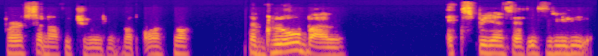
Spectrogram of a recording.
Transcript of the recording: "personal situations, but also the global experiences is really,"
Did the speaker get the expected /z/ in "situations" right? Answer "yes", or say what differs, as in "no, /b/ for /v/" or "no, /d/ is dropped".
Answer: no, /z/ is dropped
